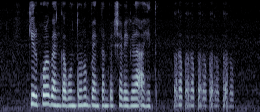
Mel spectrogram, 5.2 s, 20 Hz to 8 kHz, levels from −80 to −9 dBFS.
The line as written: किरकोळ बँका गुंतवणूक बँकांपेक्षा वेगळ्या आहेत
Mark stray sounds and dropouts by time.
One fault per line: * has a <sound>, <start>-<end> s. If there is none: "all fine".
* has a laugh, 3.5-4.7 s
